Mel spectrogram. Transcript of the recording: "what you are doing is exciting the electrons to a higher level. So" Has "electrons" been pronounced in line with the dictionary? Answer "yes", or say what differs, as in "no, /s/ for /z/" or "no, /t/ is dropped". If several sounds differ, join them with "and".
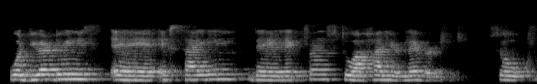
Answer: no, /s/ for /z/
